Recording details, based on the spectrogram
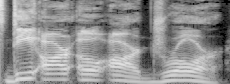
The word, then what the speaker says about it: Dror: It's D-R-O-R, Dror. I know his first name is pronounced Boaz because he says his name in the video on the Kickstarter, but he doesn't say his last name. So I'm just assuming Dror, Boaz Dror, with art by Valentin Ramon.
